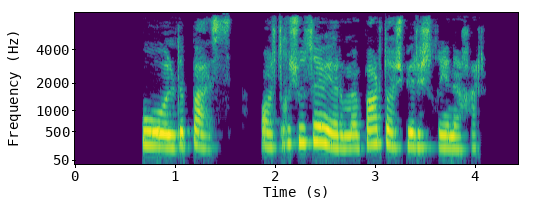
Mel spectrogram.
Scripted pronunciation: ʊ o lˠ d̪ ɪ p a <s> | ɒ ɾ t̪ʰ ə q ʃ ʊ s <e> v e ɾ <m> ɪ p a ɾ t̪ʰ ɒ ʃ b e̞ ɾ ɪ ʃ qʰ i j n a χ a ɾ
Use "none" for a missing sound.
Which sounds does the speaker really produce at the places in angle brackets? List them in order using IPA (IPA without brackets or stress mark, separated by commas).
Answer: s, a, m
